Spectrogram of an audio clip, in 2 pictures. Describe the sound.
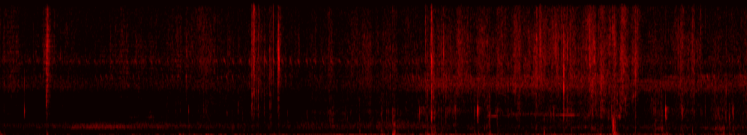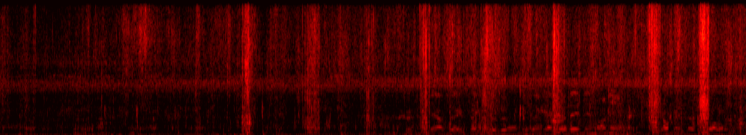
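One of several horses grazes and shifts about, its hooves thudding in slow, irregular steps, with muffled voices murmuring faintly.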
